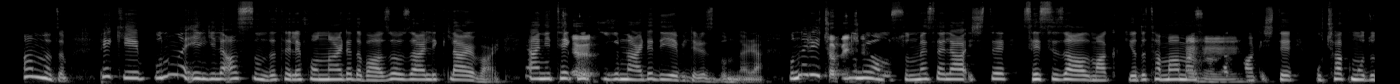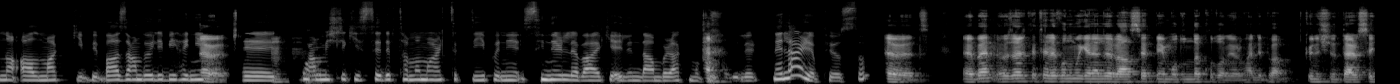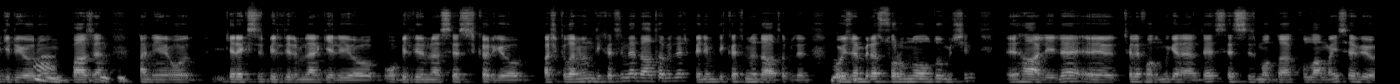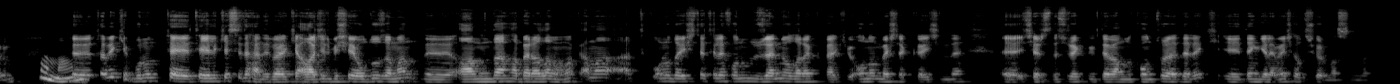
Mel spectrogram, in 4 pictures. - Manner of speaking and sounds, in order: other background noise; other noise; tapping
- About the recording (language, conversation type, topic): Turkish, podcast, Dijital dikkat dağıtıcılarla başa çıkmak için hangi pratik yöntemleri kullanıyorsun?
